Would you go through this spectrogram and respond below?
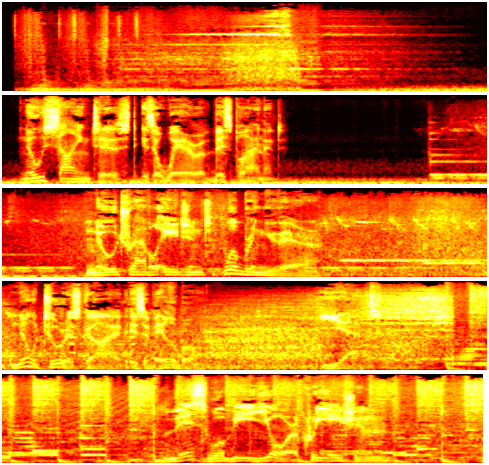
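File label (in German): US English Werbung Dynamisch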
